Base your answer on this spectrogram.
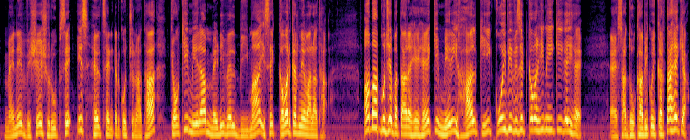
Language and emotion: Hindi, angry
